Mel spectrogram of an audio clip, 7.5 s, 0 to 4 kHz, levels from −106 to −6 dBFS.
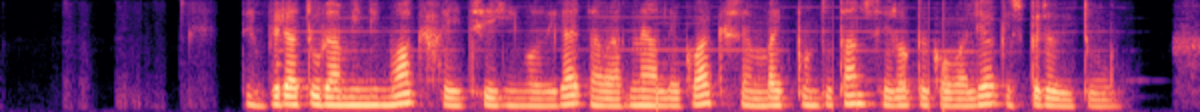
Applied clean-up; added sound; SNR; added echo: neural separator model SepFormer DNS4.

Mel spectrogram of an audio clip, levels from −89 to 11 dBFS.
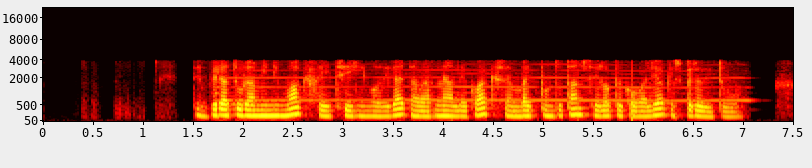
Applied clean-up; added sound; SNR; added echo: none; Wind instrument, woodwind instrument; 18 dB; none.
